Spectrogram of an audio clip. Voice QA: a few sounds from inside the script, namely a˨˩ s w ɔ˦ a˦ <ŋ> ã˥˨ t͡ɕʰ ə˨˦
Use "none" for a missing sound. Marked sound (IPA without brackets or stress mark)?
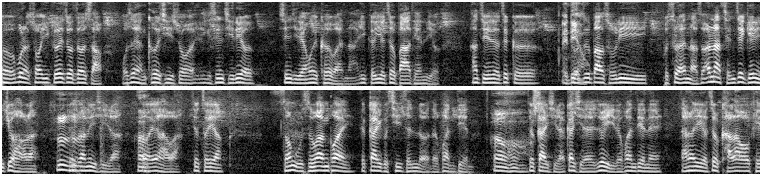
n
